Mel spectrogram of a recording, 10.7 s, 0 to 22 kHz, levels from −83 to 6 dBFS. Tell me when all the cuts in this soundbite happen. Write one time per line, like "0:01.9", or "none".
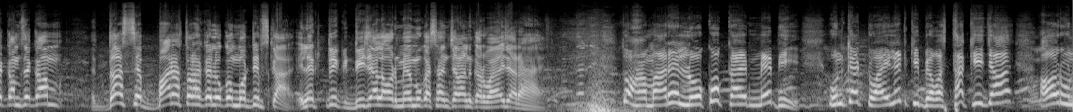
0:06.1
